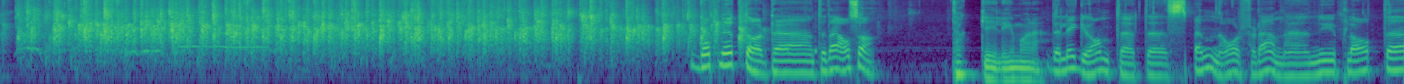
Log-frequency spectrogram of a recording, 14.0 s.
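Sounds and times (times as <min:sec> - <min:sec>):
audience applause: 0:00.0 - 0:07.8
speech: 0:06.9 - 0:08.8, 0:09.5 - 0:14.0.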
